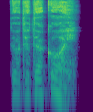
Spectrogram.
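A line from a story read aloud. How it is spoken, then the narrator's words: Weak, slightly hoarse question. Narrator (Russian): спросил Варда, чуть охрипшим от слабости голосом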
